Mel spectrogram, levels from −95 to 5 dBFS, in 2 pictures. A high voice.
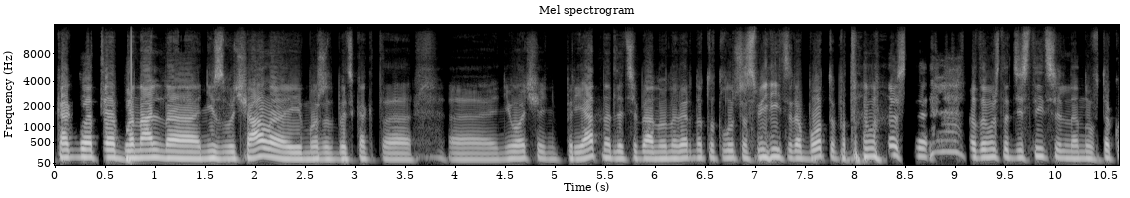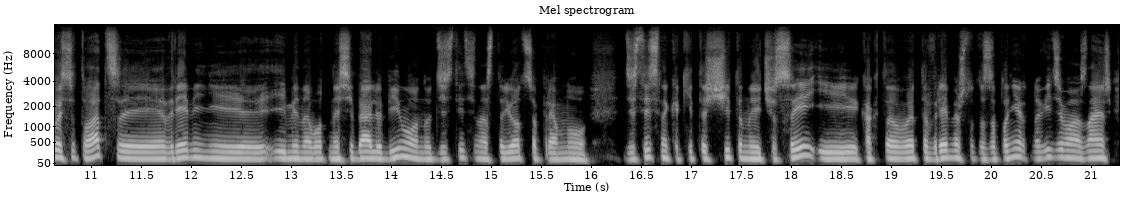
No: low, 135 Hz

